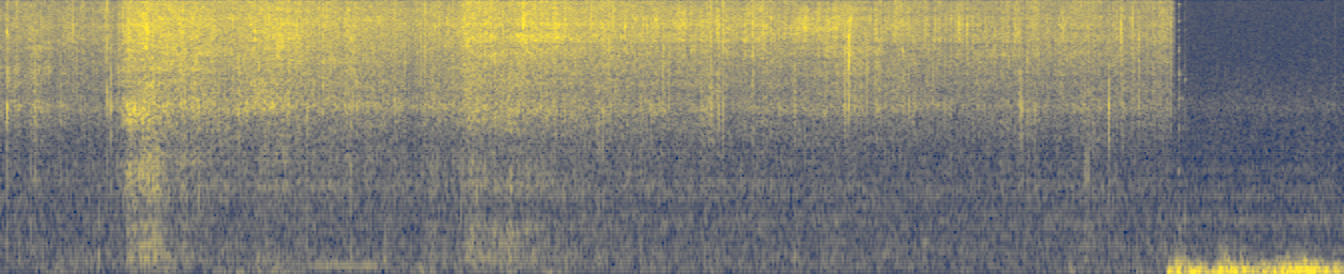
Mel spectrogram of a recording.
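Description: Ribeye steaks sizzling on a cast iron grill grate over a charcoal fire, a steady hiss with scattered crackles that grows louder about a second in. Near the end the sizzle cuts off and low wind rumble on the microphone takes over.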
